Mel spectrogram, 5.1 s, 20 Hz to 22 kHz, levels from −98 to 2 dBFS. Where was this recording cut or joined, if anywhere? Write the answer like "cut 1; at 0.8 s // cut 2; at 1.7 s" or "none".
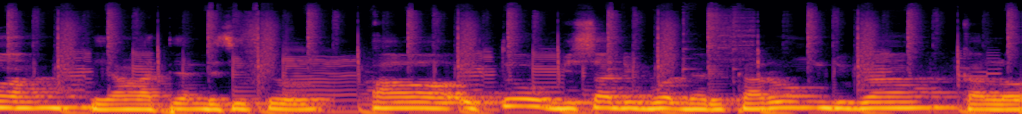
cut 1; at 1.7 s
